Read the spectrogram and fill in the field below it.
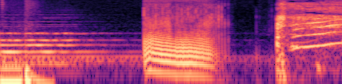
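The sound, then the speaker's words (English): A loud, bought professional fart sound effect in three quick bursts, the middle one long and wobbling downward in pitch, with no voices around it. “I like that you didn't record your own fart noise. You bought it like a professional one.”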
